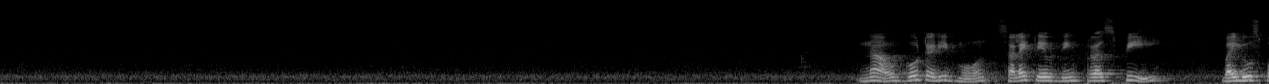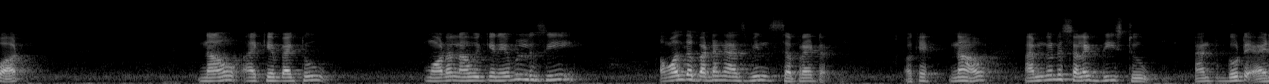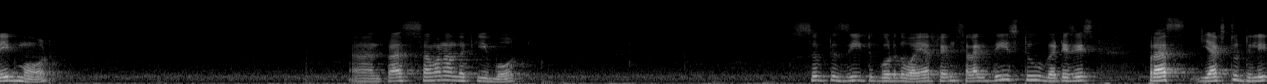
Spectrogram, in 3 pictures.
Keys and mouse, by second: 0.5-3.5 middle drag, 6.4-7.4 middle drag, 8.9 Tab, 11.1 p, 14.3 Tab, 15.3 click, 15.7 click, 16.3 click, 16.9 click, 17.3 click, 17.9 click, 19.5 click, 20.2 click, 21.0 click, 21.7 click, 23.0 shift+click, 23.7-24.1 middle drag, 24.7 Tab, 25.8 shift+middle click, 28.9 KP_7, 31.0 shift+middle click, 32.7 shift+middle click, 33.0 shift+z, 34.2-35.4 drag, 37.3 x.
